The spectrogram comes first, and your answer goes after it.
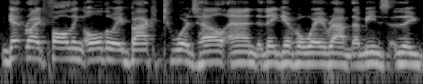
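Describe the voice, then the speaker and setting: A man giving excitable live play-by-play esports commentary on a shooter match, building in intensity at key moments. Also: medium pitch, normal speed. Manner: excitable, rising to shouts at key plays. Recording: clear background noise, clicks.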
